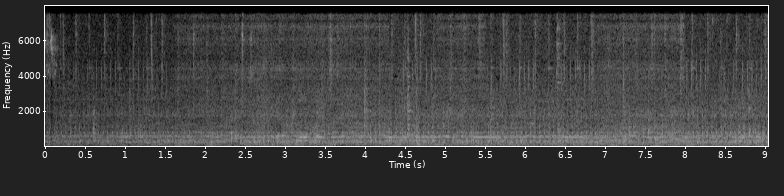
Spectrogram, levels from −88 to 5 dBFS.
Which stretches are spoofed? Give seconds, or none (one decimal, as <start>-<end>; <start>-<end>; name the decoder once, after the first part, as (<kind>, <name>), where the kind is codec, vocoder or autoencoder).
1.6-4.3 (codec, DAC); 4.9-5.5; 6.9-8.0

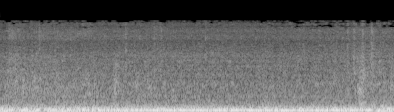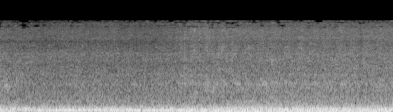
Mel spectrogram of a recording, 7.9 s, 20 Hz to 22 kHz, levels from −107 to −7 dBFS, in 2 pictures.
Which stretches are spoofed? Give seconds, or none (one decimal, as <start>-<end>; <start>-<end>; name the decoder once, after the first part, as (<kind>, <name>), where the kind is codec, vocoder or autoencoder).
2.3-7.0 (vocoder, BigVGAN v2)

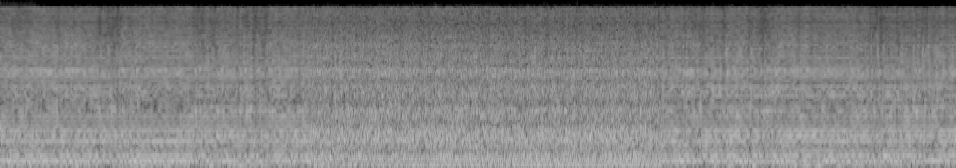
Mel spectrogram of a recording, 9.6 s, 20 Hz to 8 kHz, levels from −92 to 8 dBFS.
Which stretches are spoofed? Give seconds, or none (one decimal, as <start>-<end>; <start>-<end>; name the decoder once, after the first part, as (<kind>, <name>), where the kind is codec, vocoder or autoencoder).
0.0-3.1 (vocoder, HiFi-GAN); 6.6-9.6

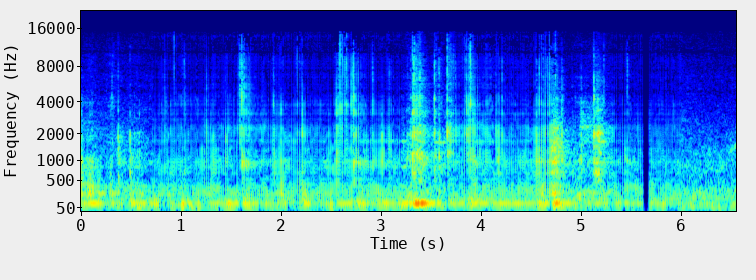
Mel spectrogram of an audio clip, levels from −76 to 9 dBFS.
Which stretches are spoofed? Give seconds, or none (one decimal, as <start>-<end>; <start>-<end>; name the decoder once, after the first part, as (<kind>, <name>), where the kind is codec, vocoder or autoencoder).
0.7-3.2 (vocoder, BigVGAN v2); 3.7-4.7; 5.3-6.0

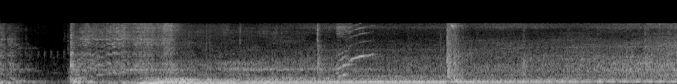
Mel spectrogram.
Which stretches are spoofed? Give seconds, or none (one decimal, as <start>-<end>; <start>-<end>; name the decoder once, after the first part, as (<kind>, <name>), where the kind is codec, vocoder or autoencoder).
1.6-2.3 (codec, DAC)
